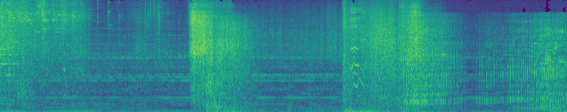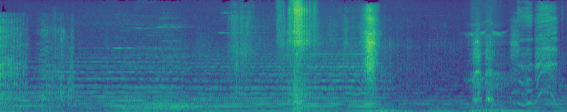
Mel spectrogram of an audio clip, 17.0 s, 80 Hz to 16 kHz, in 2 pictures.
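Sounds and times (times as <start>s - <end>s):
dramatic orchestral music: 0.0s - 17.0s.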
